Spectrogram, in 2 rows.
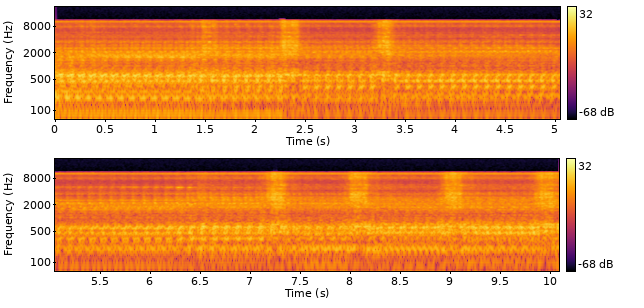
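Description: Wood lathe running while a 30 mm Forstner bit is wound in from the tailstock to bore the centre of a spinning horse chestnut blank: a steady pitched hum with a fast pulsing, broken by a handful of sharp clicks.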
